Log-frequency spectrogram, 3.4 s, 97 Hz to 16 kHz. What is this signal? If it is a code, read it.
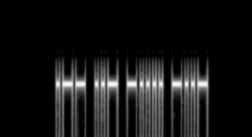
Morse code, heard as a keyed tone, about 28 wpm, 700 Hz. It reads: WU6X
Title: Call Signs - 28wpm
